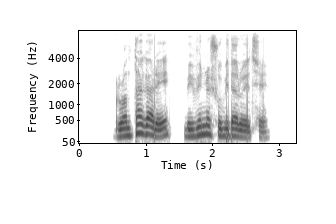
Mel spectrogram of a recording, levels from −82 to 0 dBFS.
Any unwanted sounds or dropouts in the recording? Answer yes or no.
no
